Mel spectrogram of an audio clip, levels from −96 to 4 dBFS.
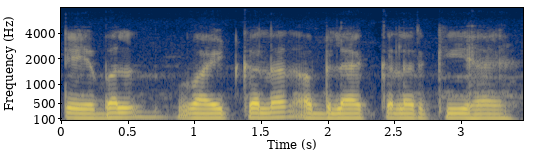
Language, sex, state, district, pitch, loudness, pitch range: Hindi, male, Uttar Pradesh, Lucknow, 120 Hz, -15 LUFS, 115-125 Hz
